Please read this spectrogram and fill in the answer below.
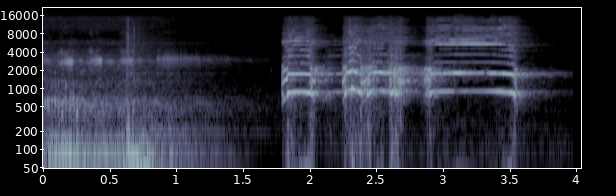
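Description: A rooster crowing once, a full cock-a-doodle-doo ending in a long held note, about two seconds in. Before it, a rapid pulsing chirping fades out during the first second and a half.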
